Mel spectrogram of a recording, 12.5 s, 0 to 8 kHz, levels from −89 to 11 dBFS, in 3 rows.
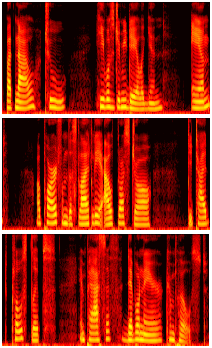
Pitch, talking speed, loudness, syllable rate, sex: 175 Hz, 105 wpm, -21 LUFS, 3.7 syllables/s, female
